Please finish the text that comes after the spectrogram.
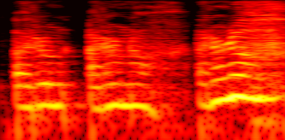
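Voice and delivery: flustered, stumbling, rising to loud; nervous stammer. Retold or imitated. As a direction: babble it out nervously. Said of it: "like, nervous".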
